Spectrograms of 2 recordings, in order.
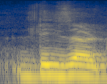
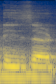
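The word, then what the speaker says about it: dessert: वो आ जाता है डिज़र्ट में। ये होता है डिज़र्ट। इसको डेजर्ट नहीं आपने प्रोनाउंस करना है because spelling looks so similar but both are different. सो ये है डिज़र्ट।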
